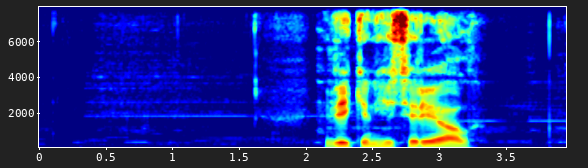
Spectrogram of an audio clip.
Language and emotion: Russian, neutral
